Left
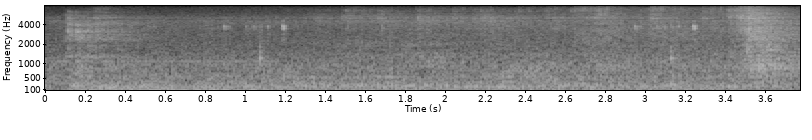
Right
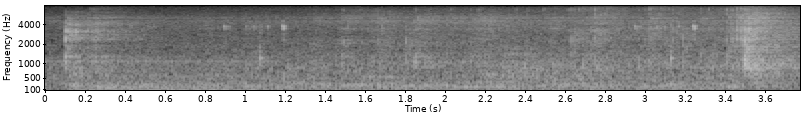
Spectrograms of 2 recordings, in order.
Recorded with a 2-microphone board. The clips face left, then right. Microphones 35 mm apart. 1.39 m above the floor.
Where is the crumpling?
65° right (ahead or behind), 9.5 m.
